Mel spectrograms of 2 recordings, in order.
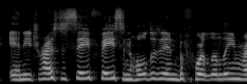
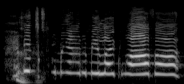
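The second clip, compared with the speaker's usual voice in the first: high, loud, through laughter; laughing mock panic; 13 semitones higher, 7 dB louder than usual. Cohost quoting the bridesmaid, laughing mock panic. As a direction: blurt it out cracking up. Acting movie line while laughing.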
